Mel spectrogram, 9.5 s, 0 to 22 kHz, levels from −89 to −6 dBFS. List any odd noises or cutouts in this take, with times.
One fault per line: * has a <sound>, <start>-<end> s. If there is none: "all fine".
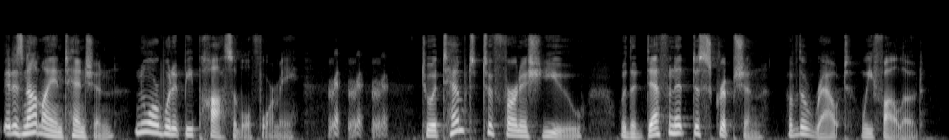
* has a laugh, 3.3-3.9 s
